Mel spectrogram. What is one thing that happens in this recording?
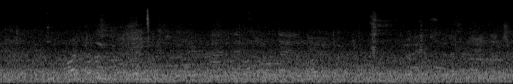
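A crowd of men and women murmurs and talks in a large echoing hall.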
